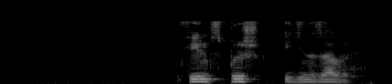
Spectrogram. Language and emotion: Russian, neutral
